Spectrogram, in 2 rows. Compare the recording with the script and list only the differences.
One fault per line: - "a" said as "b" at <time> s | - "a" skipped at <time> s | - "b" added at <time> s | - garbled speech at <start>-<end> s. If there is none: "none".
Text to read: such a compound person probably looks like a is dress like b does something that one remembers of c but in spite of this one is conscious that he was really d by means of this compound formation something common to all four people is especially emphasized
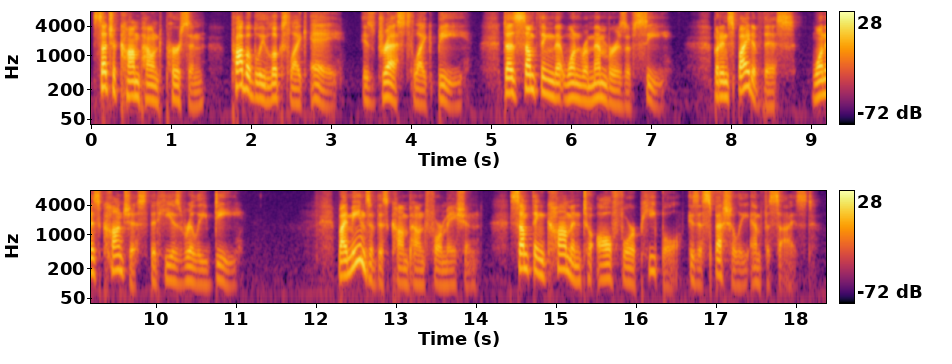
- "dress" said as "dressed" at 3.5 s
- "was" said as "is" at 10.2 s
